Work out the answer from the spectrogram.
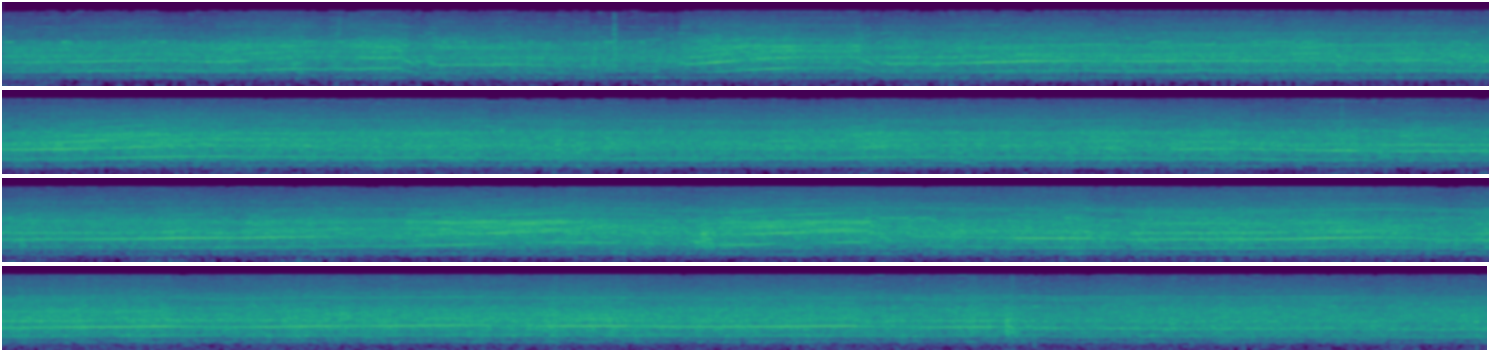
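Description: Whine of a moving car's engine and drivetrain heard inside the cabin, rising in pitch as the car speeds up and dropping back several times.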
